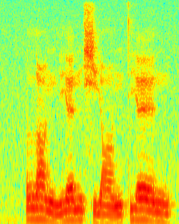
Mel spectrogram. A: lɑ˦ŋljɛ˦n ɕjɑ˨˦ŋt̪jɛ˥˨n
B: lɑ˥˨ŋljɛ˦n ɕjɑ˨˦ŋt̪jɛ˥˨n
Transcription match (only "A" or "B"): B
